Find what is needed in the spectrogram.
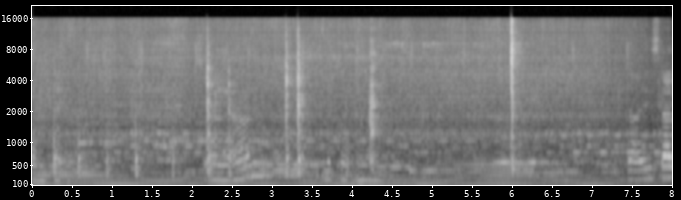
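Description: Wooden spatula stirring and scraping a sautéed tomato-and-onion mixture in a nonstick frying pan over a steady sizzle, with a few sharp clicks of the spatula against the pan.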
